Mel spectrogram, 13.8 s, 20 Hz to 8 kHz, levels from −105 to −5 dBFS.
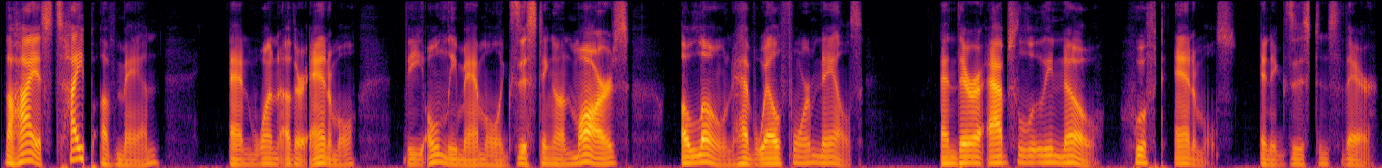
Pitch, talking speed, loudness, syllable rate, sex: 100 Hz, 130 wpm, -24 LUFS, 5.2 syllables/s, male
